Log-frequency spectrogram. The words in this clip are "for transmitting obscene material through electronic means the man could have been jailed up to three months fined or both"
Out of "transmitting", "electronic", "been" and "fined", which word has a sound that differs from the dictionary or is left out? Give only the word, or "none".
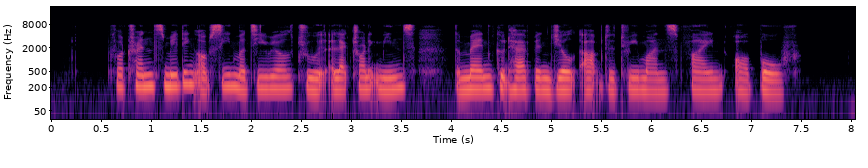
fined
